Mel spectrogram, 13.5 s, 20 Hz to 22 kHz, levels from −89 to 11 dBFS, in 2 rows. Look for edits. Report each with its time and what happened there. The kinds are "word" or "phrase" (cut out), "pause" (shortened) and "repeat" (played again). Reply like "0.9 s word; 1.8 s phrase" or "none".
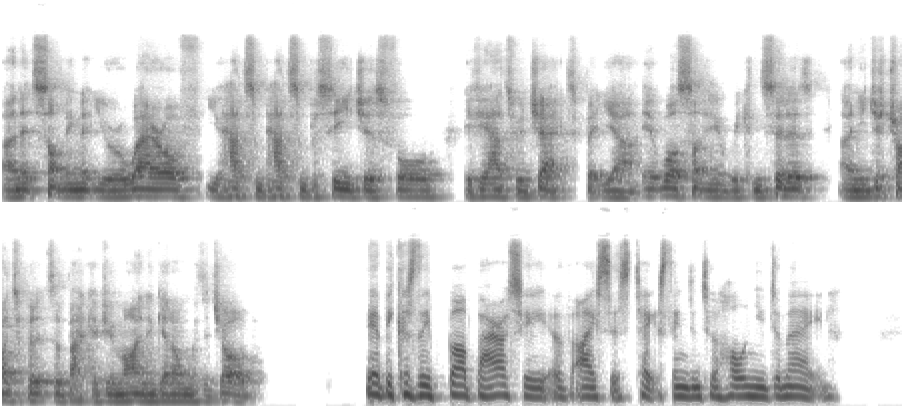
2.0 s repeat; 4.8 s word; 6.2 s pause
